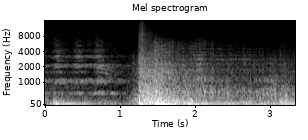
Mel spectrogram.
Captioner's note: thunder crashes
